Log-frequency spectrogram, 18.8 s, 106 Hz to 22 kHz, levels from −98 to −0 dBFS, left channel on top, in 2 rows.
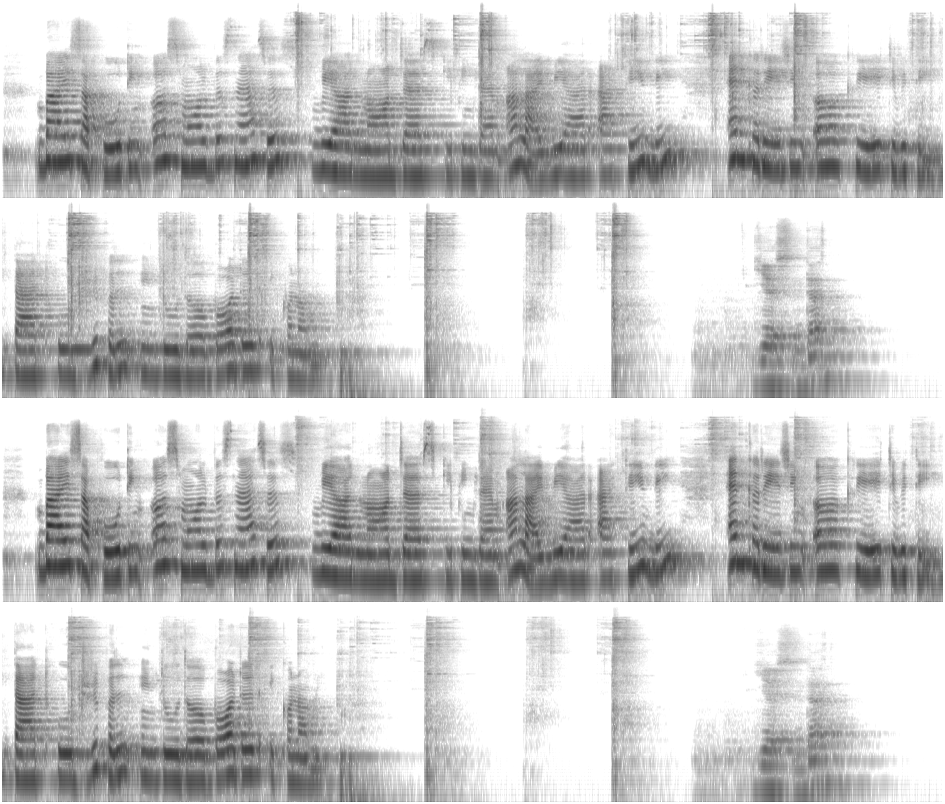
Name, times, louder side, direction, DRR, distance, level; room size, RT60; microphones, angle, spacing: voice 1, 0.3-6.7 7.2-12.9, right 3 dB, 45° right, 1.1 m, -32 dB
sound 1, 2.9-3.5 3.8-4.2 4.5-5.0 6.1-7.4 7.7-8.2 9.1-9.3 10.0-10.3 11.0-12.4 12.7-13.3 13.5-13.9 14.6-14.9 15.3-15.7, left 8 dB, 35° left, 1.3 m, -45 dB
voice 2, 16.3-17.6, left 2 dB, 90° left, 3.1 m, -47 dB
28.5 x 12.0 x 4.0 m
head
